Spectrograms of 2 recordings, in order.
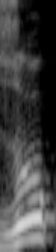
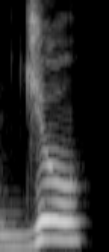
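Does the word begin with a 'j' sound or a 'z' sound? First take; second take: z; j. First: The word begins with a 'z' sound. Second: The word begins with a 'j' sound. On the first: The speaker calls it right. "अब ज़ो को जो तो नहीं बोल सकते ना" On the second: The speaker calls it wrong. "जो तो नहीं बोल सकते ना"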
